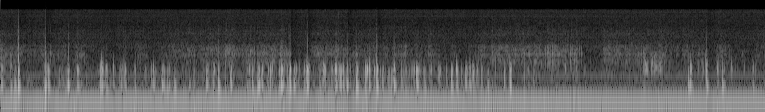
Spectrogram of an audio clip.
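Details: Ordinary stomach growling (borborygmi): continuous gurgling and rumbling with bubbly pops over a steady low hum.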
